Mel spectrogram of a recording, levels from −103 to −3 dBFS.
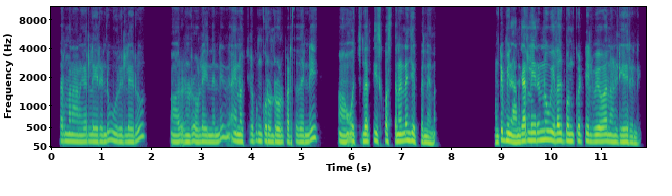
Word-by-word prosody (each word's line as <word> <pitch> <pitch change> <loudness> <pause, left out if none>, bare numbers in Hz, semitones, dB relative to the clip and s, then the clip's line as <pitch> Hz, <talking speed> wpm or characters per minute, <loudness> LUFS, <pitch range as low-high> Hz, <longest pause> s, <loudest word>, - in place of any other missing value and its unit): Sir 170 -1 -5
మా 165 - +1
నాన్నగారు 155 0 -2
లేరండి, 155 +2 -1
ఊరెళ్లారు. 155 +3 -2 0.7
ఆహ్, 150 0 0
2 150 -1 0
రోజులు 150 0 -1
అయిందండి. 150 +6 -1 0.2
ఆయన 175 -3 +2
వచ్చేటప్పుడు 170 +2 -7
ఇంకో 170 0 -2
2 155 0 -1
రోజులు 150 -1 0
పడుతదండి. 150 +6 -1 0.5
ఆహ్, 150 +1 +2
వచ్చిన 170 - -5
తర్వాత 165 - +1
తీసుకొస్తానండి 170 +1 0
అని 185 - +2
చెప్పాను 145 -1 -1
నేను. 120 -1 -3 1.2
అంటే 145 - +1
మీ 185 - +6
నాన్నగారు 160 +5 +4
లేరని 190 +2 +3
నువ్వు 205 -1 +3
ఇలా 180 +1 +4
బంక్ 170 -2 +2
కొట్టి 170 +1 -3
ఎళ్ళిపోయావా? 160 0 +2
అని 160 - +1
అడిగారండి. 145 -4 -1
155 Hz, 165 wpm, -23 LUFS, 150-170 Hz, 1.2 s, మీ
